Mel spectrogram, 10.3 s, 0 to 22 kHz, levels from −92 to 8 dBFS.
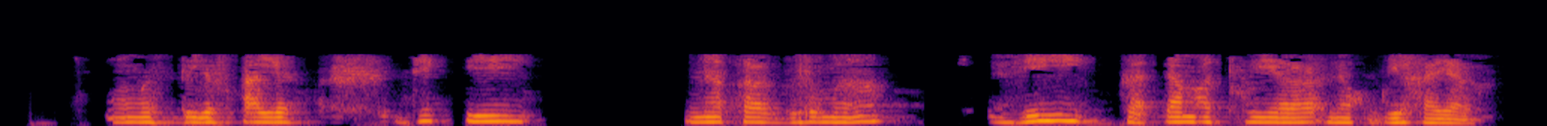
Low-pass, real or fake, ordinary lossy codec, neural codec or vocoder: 3.6 kHz; fake; MP3, 16 kbps; codec, 16 kHz in and 24 kHz out, 1.1 kbps, FireRedTTS-2 codec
